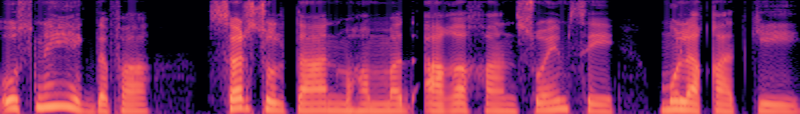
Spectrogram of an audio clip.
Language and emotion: Urdu, neutral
